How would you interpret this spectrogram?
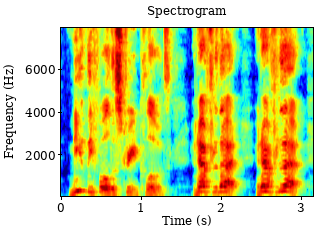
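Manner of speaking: loud, high string of commands; piling on orders. Retold or imitated. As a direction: keep the chores coming, loudly.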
